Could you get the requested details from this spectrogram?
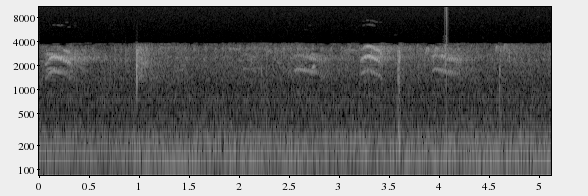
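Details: Female bald eagle calling early at the nest while rolling eggs, Big Bear Lake, January 2018: faint, thin, downslurred chirps repeated at irregular intervals, with a few sharp clicks, over heavy low rumbling noise.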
